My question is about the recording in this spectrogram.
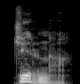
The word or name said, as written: चिरना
